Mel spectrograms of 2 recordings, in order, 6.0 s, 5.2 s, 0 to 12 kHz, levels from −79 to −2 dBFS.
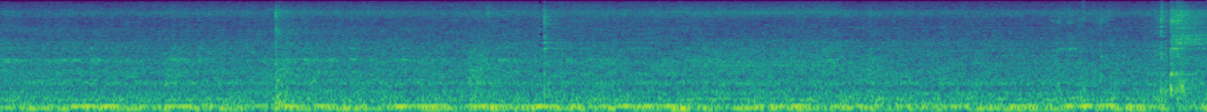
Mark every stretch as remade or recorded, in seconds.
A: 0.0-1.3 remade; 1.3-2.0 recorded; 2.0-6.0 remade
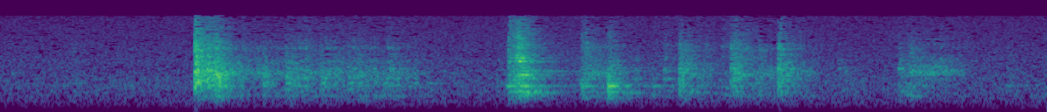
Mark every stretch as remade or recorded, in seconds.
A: 0.0-5.2 recorded

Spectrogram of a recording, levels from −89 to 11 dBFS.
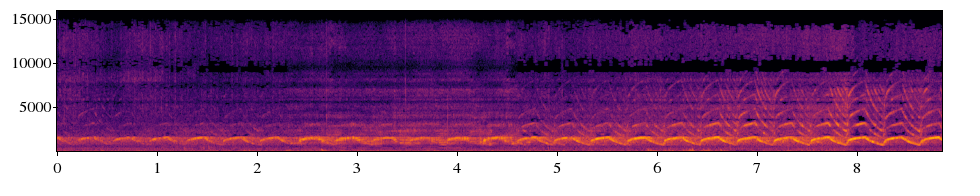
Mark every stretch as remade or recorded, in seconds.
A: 0.0-2.3 recorded; 2.3-4.6 remade; 4.6-8.9 recorded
